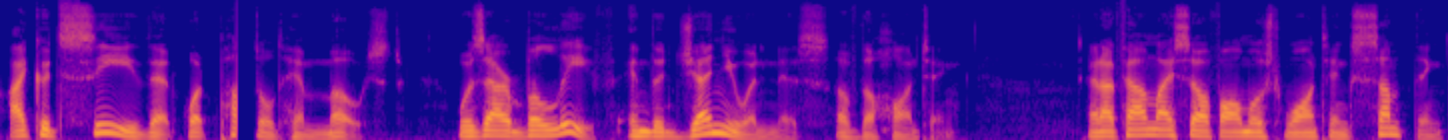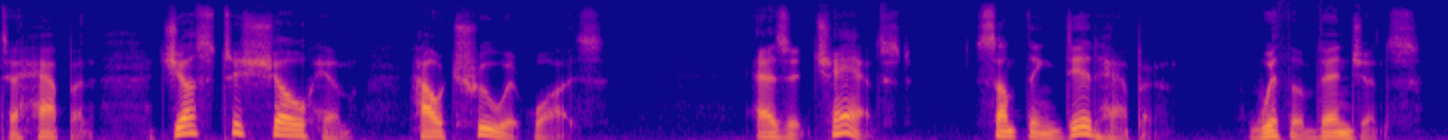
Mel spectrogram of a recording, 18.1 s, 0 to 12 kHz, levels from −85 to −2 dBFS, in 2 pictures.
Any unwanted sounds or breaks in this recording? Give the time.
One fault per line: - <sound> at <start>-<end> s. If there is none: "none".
- dropout at 1.5-1.6 s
